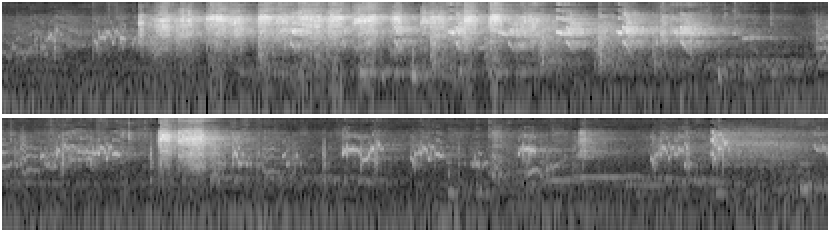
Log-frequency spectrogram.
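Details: Budgerigars chirping in a loud, sustained run of fast buzzy chatter lasting about three seconds, then scattered high squeaks, a sharp squawk and softer twittering.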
